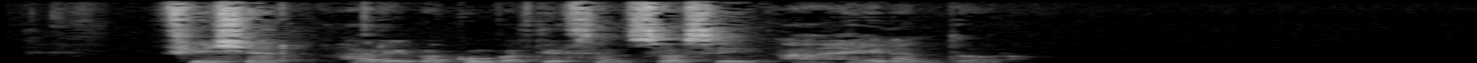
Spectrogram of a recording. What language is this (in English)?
Catalan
